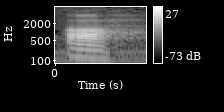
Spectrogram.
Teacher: Как мы произносим «хе» как придыхание, точно так же и в суффиксе. С «маппиком» он произносится как придыхание «ах».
